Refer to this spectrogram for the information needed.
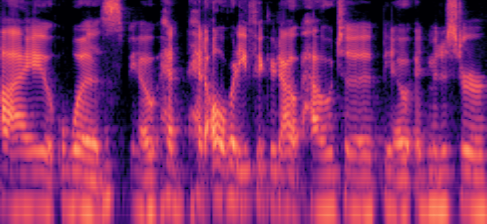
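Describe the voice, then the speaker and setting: The woman's delivery moves at a fairly slow pace. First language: Russian. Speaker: cybersecurity director. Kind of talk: interview. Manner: frequent fillers and restarts.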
